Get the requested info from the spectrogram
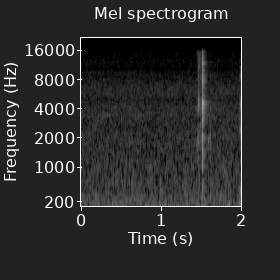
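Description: Near silence: faint room tone, broken by one short, sharp click about one and a half seconds in.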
